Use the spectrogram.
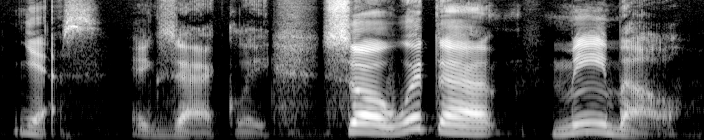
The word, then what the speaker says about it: Memel: So with that, Memel, that's how you pronounce it, right?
